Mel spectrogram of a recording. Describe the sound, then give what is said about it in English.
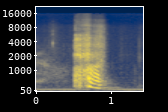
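A single loud, blustery nose blow, a short rush of breathy noise with a honking, falling tone in it, lasting about half a second over a low steady hum. “I'm going to blow my nose again.”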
